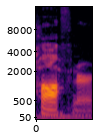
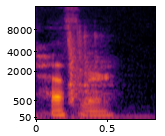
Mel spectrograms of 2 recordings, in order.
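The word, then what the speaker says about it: Höfner: Pronounced Hefner. Because you put an umlaut over an O, and it just becomes like kind of like a schwa sound.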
